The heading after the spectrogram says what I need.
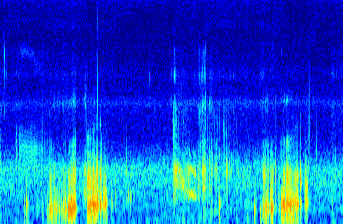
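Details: Low, rolling gurgles and rumbles in several bursts from a woman's stomach, described as hungry; stomach growling (borborygmi).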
